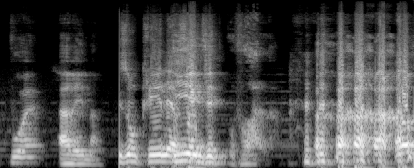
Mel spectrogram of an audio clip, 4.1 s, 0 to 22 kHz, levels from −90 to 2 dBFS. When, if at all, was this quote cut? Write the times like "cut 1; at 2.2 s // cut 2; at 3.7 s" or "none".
cut 1; at 1.1 s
